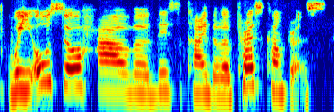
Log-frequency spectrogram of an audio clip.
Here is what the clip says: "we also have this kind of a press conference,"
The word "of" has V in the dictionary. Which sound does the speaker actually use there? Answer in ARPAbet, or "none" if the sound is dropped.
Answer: V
